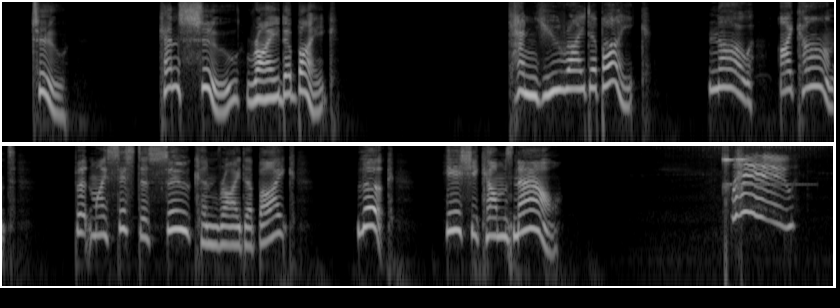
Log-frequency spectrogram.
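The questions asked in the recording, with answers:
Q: Can Sue ride a bike?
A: Yes, she can.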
